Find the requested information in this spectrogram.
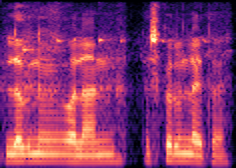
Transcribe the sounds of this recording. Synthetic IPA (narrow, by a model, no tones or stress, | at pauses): ləɡnəʋəlãnt̪əɕkəɾuːnlaɡt̪a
